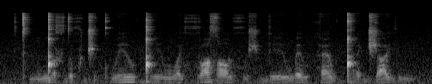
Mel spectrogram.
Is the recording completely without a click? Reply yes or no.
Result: no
